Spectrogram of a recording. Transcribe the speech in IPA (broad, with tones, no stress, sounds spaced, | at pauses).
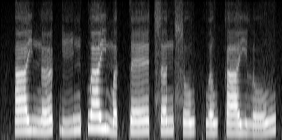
aː˧ j n̪ œː˨˥ k̚ iː˨˥ ŋ kʷ aː˥ j m ɐ˨ k̚ t̪ ɛː˨˧ t͡s ɐ˧ n s o˨˧ w kʷʰ ɐ˨˧ w k aː˨ j l o˨˥ w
